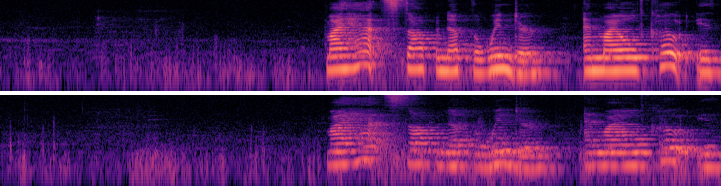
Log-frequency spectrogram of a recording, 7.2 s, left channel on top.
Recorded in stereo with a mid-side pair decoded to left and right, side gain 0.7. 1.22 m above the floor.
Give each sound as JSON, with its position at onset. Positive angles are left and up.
{"t": 3.3, "sound": "a woman speaking", "azimuth_deg": 70, "distance_m": 1.5}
